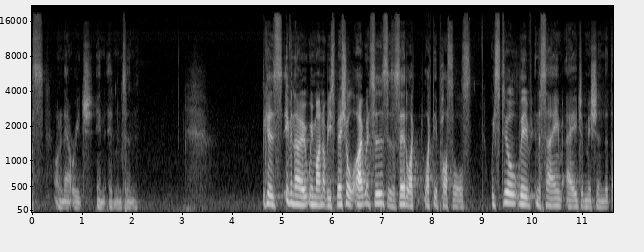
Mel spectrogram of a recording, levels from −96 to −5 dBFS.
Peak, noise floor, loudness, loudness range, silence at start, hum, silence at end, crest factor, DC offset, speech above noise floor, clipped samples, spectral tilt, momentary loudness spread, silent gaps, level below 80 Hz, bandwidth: -6 dBFS; -66 dBFS; -29 LUFS; 17 LU; 0 s; none; 0 s; 24 dB; under 0.1%; 36 dB; under 0.1%; -5.5 dB/octave; 17 LU; none; -66 dBFS; 19 kHz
